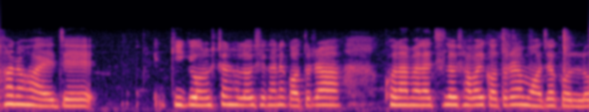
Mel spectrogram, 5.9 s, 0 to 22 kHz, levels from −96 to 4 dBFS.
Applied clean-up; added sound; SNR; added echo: none; none; none; none.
